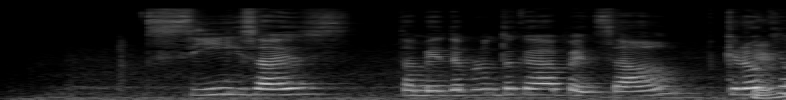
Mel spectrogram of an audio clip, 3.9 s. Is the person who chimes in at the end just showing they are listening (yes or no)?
yes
